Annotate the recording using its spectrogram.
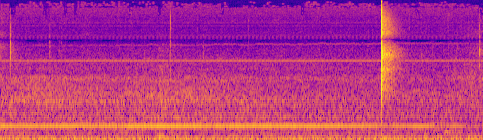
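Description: A small precision screwdriver working a screw in a metal lens barrel, with one sharp click near the end. Under it runs a faint steady tone and hum that fade just before the end.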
